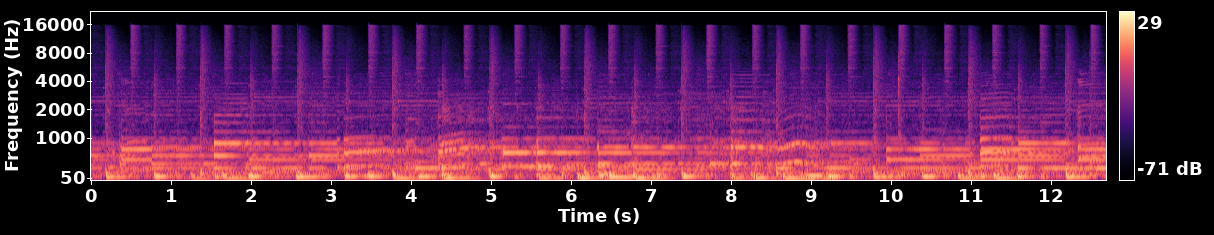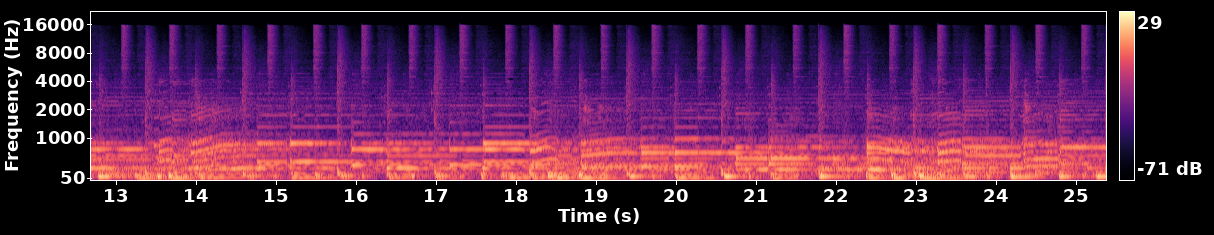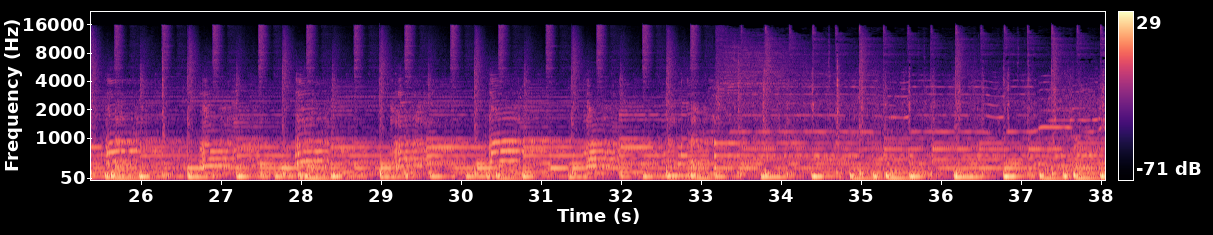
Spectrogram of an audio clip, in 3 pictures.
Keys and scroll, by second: 5.7 /, 19.1 ctrl+d, 19.2 Escape, 27.9 ctrl+d, 28.1 Escape, 30.9 F1, 31.1 F2, 33.5 F1, 33.8 F2.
